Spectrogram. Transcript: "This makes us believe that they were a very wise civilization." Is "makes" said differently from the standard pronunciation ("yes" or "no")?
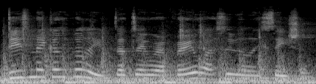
yes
